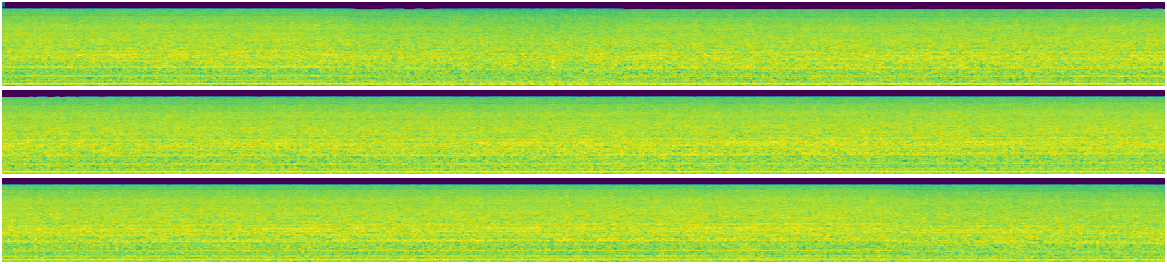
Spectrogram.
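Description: A truck engine hums steadily, shifting pitch as it changes gear.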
